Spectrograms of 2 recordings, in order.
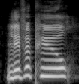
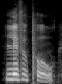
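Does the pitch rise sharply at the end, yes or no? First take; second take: yes; no. First: The pitch rises sharply at the end of the word. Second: The pitch stays level at the end of the word. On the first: This is how people from Liverpool say it. "If you're from there, you'll say Liverpool and the pitch rises quite a lot at the end" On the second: This is how a southern English speaker says it. "in my southern English pronunciation, you could even say that this vowel is shortened"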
